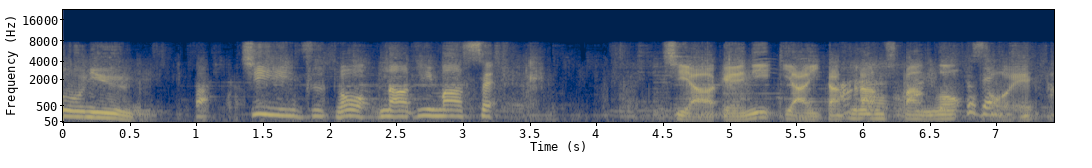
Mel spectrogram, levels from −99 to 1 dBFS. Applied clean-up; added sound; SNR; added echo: neural separator model SepFormer DNS4.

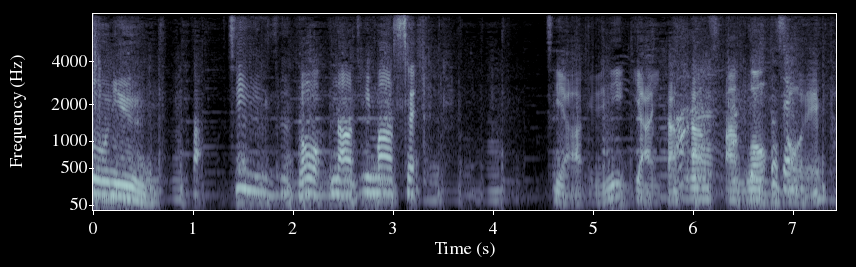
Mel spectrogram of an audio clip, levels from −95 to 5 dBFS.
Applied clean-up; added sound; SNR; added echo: neural mask model RNNoise.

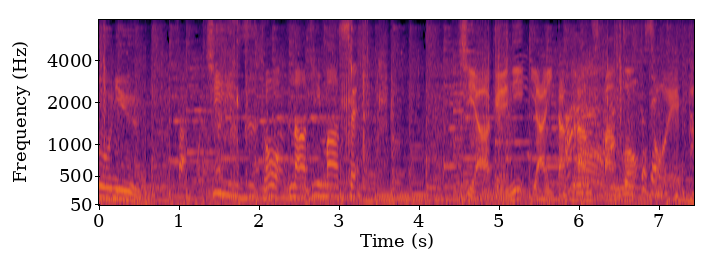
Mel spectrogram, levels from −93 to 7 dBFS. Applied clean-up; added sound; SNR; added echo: none; Scissors; 13 dB; none.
